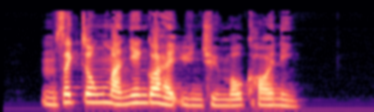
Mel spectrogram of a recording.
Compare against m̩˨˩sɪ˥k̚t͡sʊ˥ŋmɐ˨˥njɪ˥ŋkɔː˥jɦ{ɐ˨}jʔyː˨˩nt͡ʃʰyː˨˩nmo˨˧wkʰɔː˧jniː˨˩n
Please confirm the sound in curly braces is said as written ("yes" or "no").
yes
